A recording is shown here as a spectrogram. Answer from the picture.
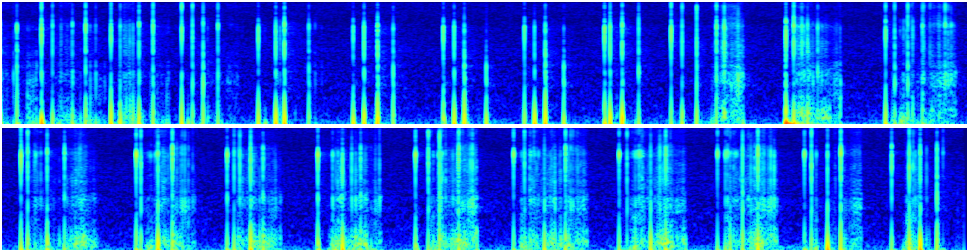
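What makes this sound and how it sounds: Long pink acrylic nails tap and scratch the edges and back of a burgundy cardboard eyeshadow palette. A rapid, uneven stream of short, dry, bassy taps mixes with brief scratchy strokes, and one louder knock lands about four seconds in.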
